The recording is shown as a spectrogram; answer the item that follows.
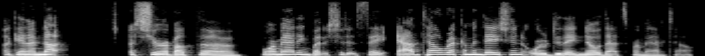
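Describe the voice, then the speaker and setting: A woman's voice: medium pitch, moderate pace, a little mellow. A woman on an advisory board politely asking a tentative question about formatting at a public meeting. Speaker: board member.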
